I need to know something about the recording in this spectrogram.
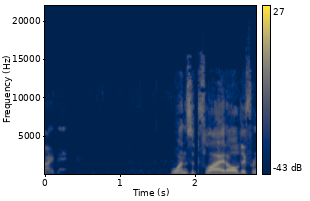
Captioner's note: audience laughing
